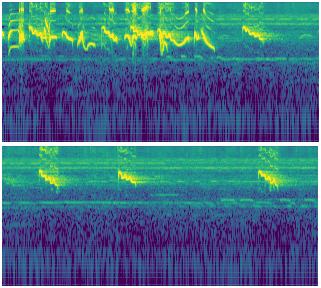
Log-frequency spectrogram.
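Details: Lombok yellow white-eye (kecial kuning) challenging rivals in song: a two-second burst of dense, fast, high twittering and looping whistles, followed by four separate thin downslurred chirps spaced evenly apart.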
